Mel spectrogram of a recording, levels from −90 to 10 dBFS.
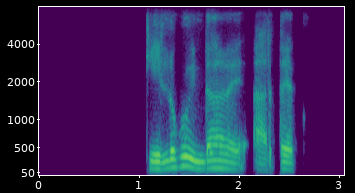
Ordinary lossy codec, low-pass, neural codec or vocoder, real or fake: Opus, 16 kbps; 7.2 kHz; codec, 16 kHz, 2 kbps, X-Codec, HuBERT features, trained on general audio; fake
